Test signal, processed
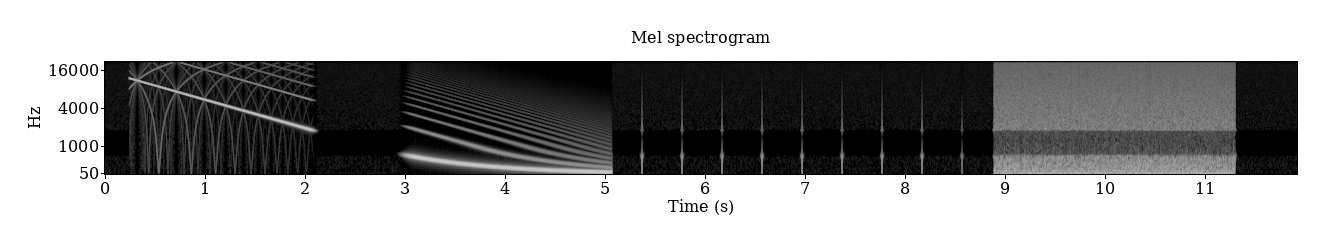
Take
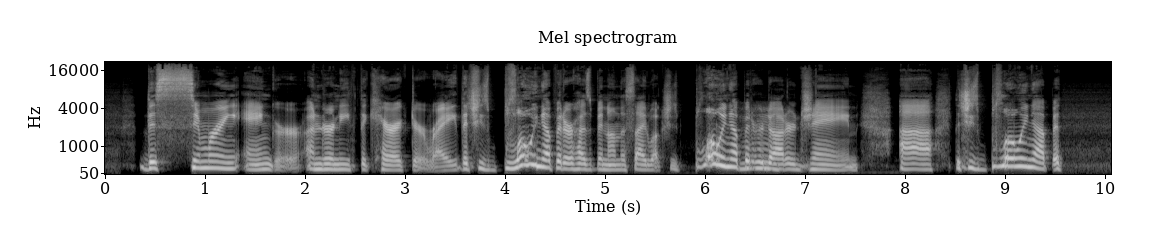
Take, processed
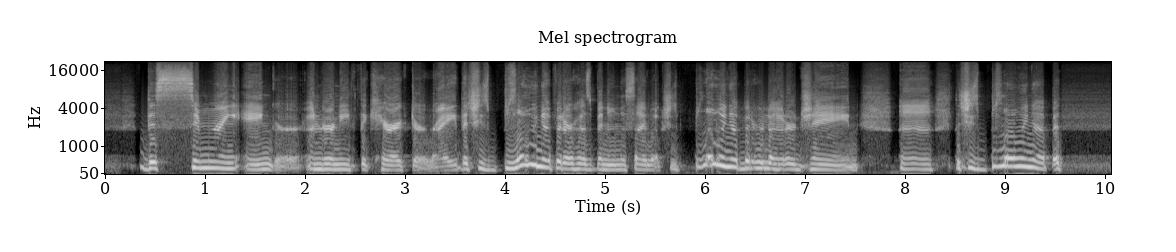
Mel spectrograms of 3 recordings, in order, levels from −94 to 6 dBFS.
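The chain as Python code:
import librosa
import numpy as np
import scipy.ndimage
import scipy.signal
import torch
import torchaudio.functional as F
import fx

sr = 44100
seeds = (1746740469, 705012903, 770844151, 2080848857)

y = fx.brickwall_bandstop(x, sr, low_hz=660.0, high_hz=1800.0)
y = fx.power_curve(y, sr, exponent=0.7)
y = y * 10.0 ** (1.5 / 20.0)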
